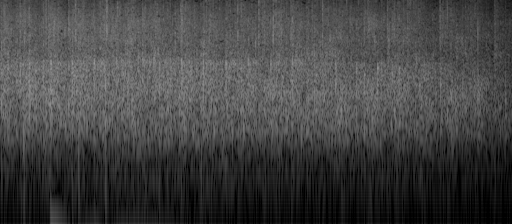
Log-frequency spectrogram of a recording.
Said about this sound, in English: But I think, parents, we could give them a wee round of applause just to encourage them.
